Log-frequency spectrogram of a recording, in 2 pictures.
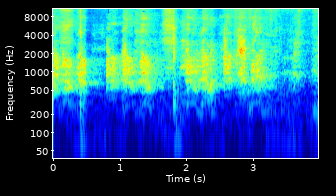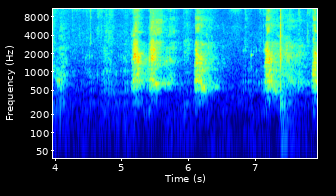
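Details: Staffordshire Bull Terrier defending its garden against an unmasked stranger, a breed said to bark little except at danger; rough barks come in clustered bursts, with short pauses and sharp knocks between.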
